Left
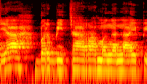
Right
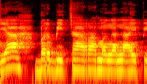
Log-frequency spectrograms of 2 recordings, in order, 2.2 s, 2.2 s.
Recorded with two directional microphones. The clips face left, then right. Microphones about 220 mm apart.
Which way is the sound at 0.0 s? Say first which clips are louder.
Right 4 dB; 45° right (ahead or behind).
